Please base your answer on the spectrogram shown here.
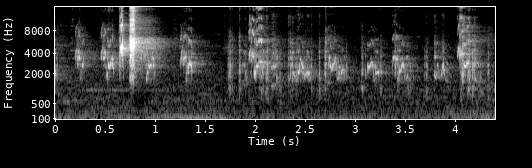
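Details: Pet budgerigar chattering steadily: a rapid run of short, scratchy chirps and warbled notes with one louder sharp squeak early on, continuing without a break over a faint low hum.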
